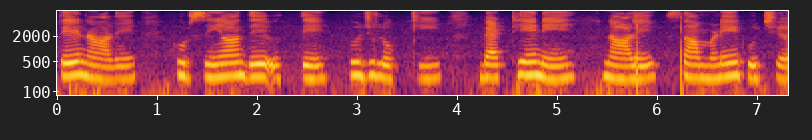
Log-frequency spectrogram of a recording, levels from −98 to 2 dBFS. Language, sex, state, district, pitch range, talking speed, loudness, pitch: Punjabi, female, Punjab, Pathankot, 205-235 Hz, 105 wpm, -16 LUFS, 215 Hz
